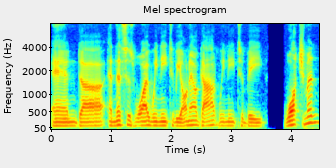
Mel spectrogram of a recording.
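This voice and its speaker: In a New Zealand accent, a man talks at a moderate pace. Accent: New Zealand accent, still noticeable. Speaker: Israeli tour guide, Messianic believer. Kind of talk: religious interview discussion. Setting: studio in America.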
